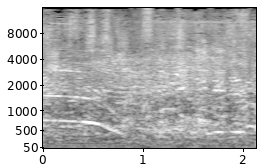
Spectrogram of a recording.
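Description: Bar crowd chatter between songs: many indistinct voices talking at once, with one voice briefly louder about half a second in.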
